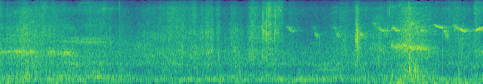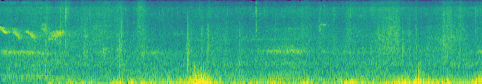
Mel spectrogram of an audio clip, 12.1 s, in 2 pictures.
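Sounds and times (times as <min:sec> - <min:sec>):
bird chirping: 0:03.2 - 0:07.3.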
